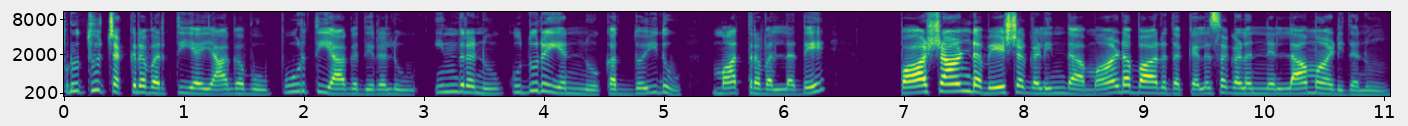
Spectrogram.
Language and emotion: Kannada, neutral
